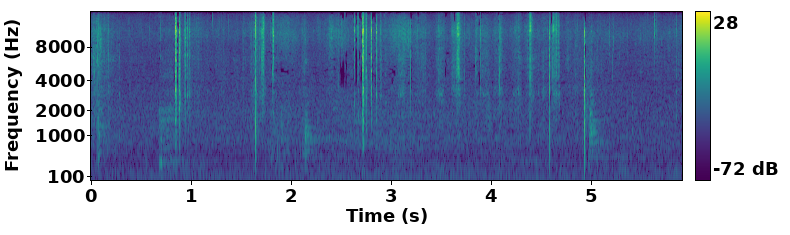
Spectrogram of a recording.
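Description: Knife cutting chunks off a raw turnip over a steel camp pot: a handful of sharp, crisp snaps spaced irregularly, some with a brief metallic ring as pieces drop into the pot.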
